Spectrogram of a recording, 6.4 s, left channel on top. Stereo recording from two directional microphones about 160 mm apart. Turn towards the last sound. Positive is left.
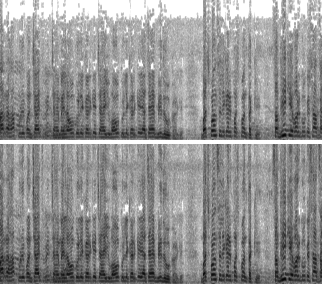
turn(degrees=-10)  # may be behind; listen again after turning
